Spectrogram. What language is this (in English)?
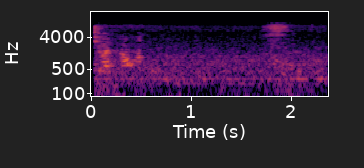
Pashto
